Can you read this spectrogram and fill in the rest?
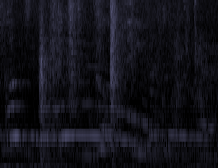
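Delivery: [name]. Retold or imitated. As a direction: stretch it out high. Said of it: "That's what [name] was like".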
